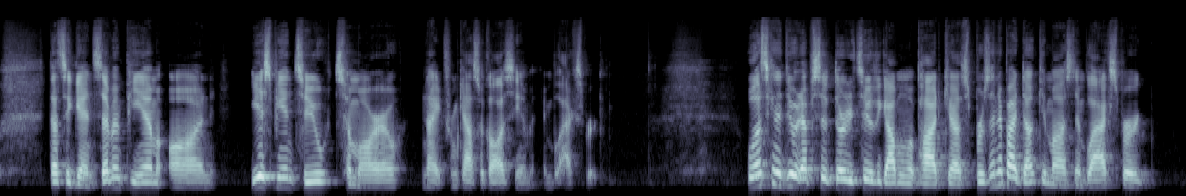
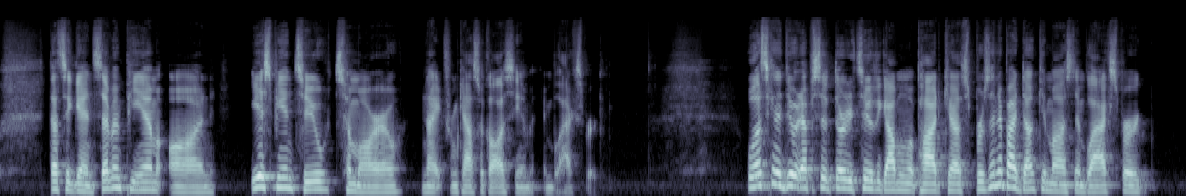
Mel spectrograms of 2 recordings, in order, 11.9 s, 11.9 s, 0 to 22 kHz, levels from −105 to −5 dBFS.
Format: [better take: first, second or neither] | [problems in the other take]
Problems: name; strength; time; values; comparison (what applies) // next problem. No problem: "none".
second | thin; somewhat; fading below 300 Hz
